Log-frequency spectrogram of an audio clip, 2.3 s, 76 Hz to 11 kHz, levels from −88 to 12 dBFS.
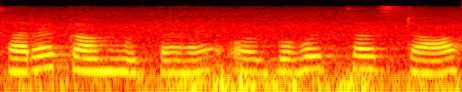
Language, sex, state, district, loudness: Hindi, female, Punjab, Pathankot, -15 LUFS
